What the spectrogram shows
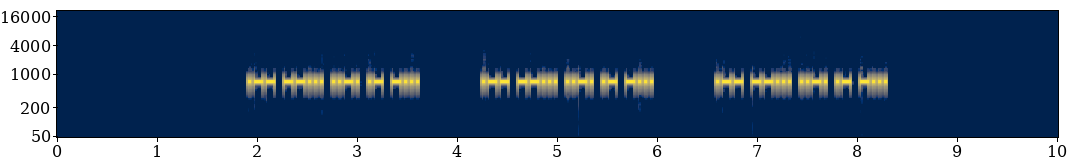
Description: Morse code, heard as a keyed tone, about 37 wpm, 700 Hz. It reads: W7FAB W7FAB W7FAB
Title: USA Call Signs - 5 Characters - Repeated 3x - 40wpm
